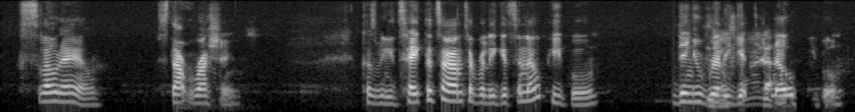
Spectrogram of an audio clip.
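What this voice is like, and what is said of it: Slow, smooth late-night radio voice. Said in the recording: “putting on this after dark voice ... Love talking slow jams”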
